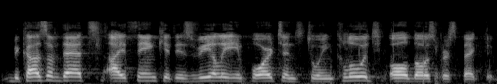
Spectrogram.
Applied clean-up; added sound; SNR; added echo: neural separator model SepFormer DNS4.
